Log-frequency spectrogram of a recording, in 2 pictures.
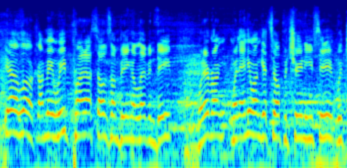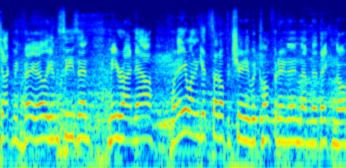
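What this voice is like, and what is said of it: Speaks with an American-sounding accent. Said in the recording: “somehow finds an American accent”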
